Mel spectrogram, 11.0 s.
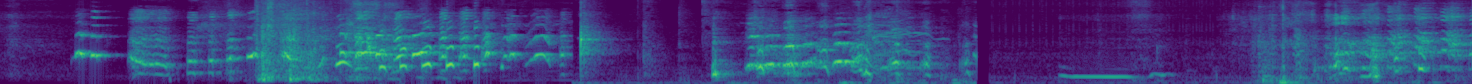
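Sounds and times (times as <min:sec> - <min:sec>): people laughing: 0:01.0 - 0:04.3, 0:05.3 - 0:07.4, 0:09.8 - 0:11.0.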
